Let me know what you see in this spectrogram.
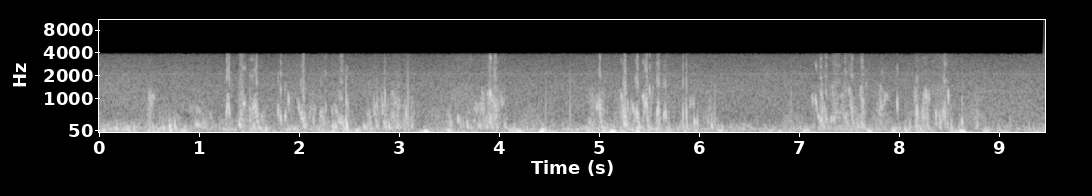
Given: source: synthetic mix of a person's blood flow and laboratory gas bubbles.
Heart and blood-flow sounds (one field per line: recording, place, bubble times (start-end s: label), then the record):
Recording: Doppler ultrasound of blood flow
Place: subclavian vein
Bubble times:
0.49-0.57 s: bubbles
0.74-1.16 s: bubbles
1.25-1.35 s: bubbles
1.39-1.68 s: bubbles
1.78-1.93 s: bubbles
1.98-2.52 s: bubbles
2.64-3.17 s: bubbles
3.48-4.11 s: bubbles
4.90-5.11 s: bubbles
5.21-5.72 s: bubbles
5.82-6.04 s: bubbles
6.08-6.20 s: bubbles
7.13-7.70 s: bubbles
7.78-7.93 s: bubbles
7.97-8.03 s: bubbles
8.08-8.54 s: bubbles
8.60-8.68 s: bubbles
8.76-8.82 s: bubbles
From the record:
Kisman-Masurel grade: 332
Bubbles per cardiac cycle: rolling drumbeat, 9 or more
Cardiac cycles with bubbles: 50 to 99%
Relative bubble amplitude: moderate (0.250 to 0.450)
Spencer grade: 3 (all of the cardiac periods contain showers or single bubble signals, but not dominating or overriding the cardiac motion signals)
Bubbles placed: anywhere in the cardiac cycle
